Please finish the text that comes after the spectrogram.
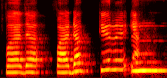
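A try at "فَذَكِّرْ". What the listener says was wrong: Nah ini orang Sunda tuh. Ini sama kayak bunda. Fadha padakir. Fadzakir. Lidahnya keluarkan sedikit di depan gigi. Fadha.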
